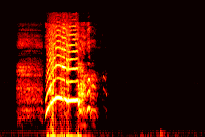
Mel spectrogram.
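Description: A woman gasps sharply, then lets out a loud, high-pitched squeal that rises, holds for about half a second and trails off, an emotional reaction.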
